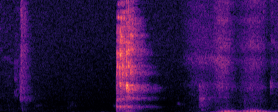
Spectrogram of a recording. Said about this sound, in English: I have to burp.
